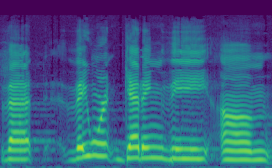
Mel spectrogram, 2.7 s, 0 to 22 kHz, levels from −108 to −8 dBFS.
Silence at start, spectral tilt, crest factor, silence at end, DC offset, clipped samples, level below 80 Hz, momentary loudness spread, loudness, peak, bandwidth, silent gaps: 0 s; -4.5 dB/octave; 16 dB; 0 s; under 0.1%; under 0.1%; -80 dBFS; 5 LU; -29 LUFS; -14 dBFS; 12.5 kHz; none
